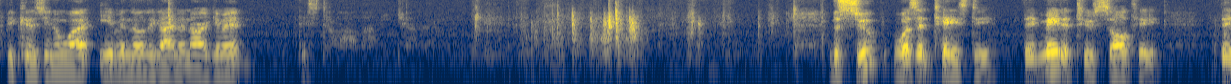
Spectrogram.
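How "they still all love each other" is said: whisper. Real, not acted. Whispered aside to child.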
